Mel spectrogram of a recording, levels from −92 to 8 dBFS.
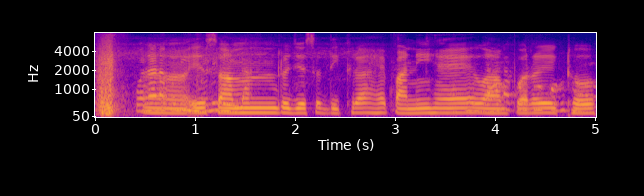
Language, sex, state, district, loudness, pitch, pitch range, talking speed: Hindi, female, Odisha, Sambalpur, -17 LUFS, 165 Hz, 160-170 Hz, 155 wpm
